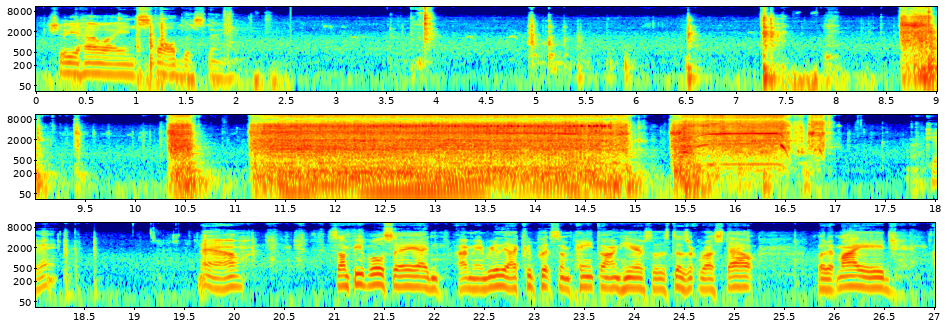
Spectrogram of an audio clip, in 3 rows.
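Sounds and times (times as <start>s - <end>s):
power drill drilling steel: 8.6s - 9.1s, 10.3s - 17.0s.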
